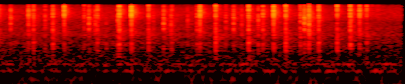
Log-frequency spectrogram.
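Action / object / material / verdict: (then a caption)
tap / aluminum laptop lid / aluminum / none. Long bare natural nails of both hands tap on the closed silver aluminum laptop lid, a flat, thin, hollow-backed metal shell. A quick, uneven run of light, bright clicks, each dying out almost at once, sits over a faint, quiet background with almost no low end.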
